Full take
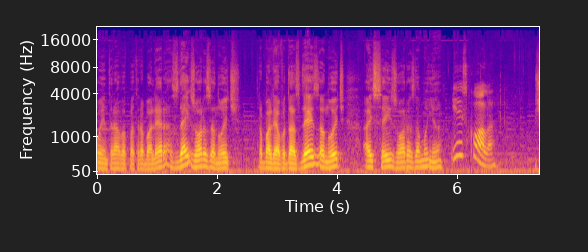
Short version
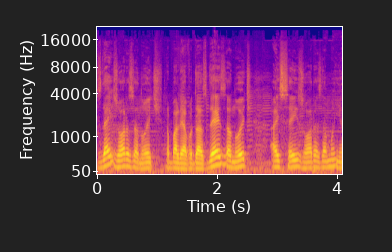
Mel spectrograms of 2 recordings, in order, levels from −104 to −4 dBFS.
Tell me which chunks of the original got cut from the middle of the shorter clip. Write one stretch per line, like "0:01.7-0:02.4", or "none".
0:02.3-0:02.6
